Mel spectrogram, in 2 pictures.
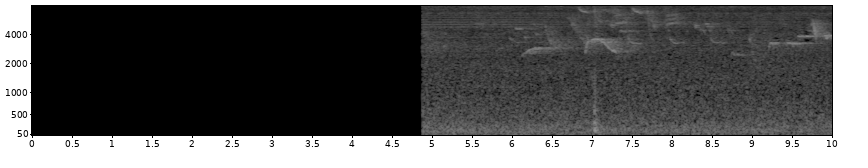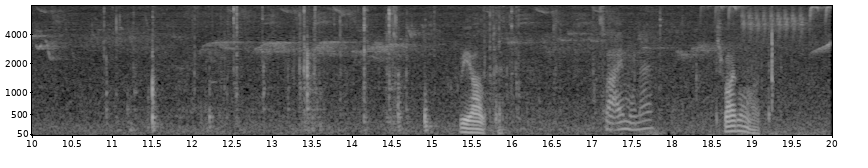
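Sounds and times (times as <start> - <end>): outdoor hiss: 4.9 - 20.0
birds chirping and singing: 6.0 - 20.0
sharp clicks and knocks: 10.9 - 18.4.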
